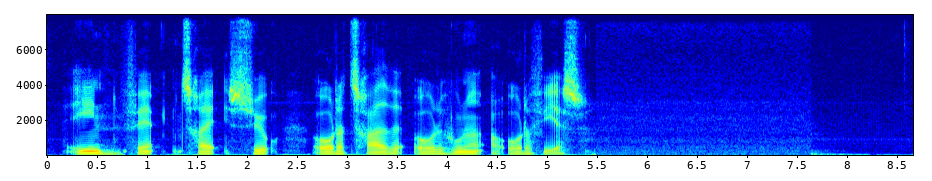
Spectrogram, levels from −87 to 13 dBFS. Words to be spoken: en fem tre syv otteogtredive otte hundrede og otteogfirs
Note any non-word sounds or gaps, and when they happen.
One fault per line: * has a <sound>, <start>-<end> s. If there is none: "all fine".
all fine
